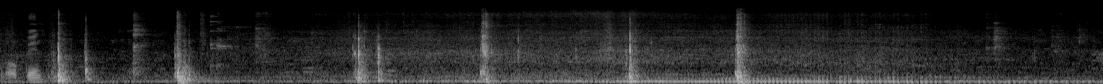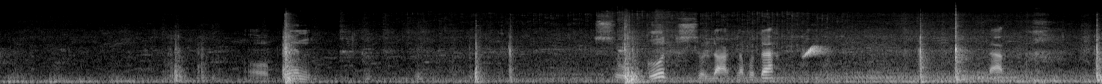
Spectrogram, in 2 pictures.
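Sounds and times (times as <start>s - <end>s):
car doors and locks clicking: 4.8s - 5.2s, 7.3s - 7.6s.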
